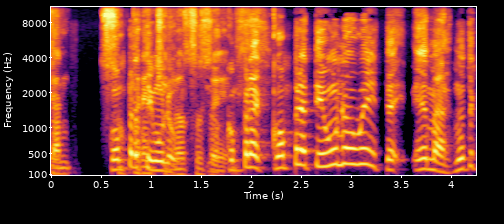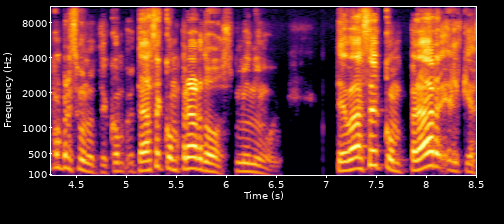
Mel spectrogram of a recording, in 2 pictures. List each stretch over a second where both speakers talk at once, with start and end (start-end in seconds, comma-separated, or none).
0.6-1.8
